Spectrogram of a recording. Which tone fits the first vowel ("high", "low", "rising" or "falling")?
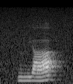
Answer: rising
